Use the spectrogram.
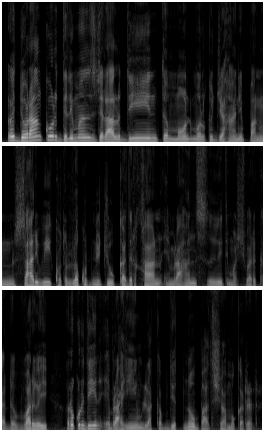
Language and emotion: Kashmiri, neutral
